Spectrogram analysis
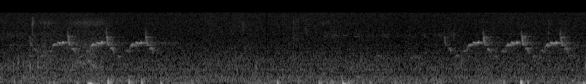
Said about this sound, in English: Sound of an unperplexed wren.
